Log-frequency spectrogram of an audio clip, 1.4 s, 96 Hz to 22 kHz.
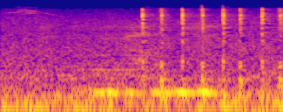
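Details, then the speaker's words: Yamaha Lexi 125 (2018–2019) showing code 12, engine light on, won't start on starter: light rapid clicking about ten a second from relay under seat storage, no cranking; starter relay chatter. "Dan juga kalau kita starter dia di sini ada bunyi cetek-cetek, Teman-teman, di bagian bagasi ya."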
